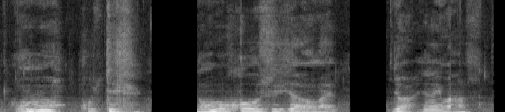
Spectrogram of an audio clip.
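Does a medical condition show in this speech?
Yes: tongue cancer surgery; tongue cancer twice, two major operations, half tongue removed; eating normally again; speech may be hard to understand.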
